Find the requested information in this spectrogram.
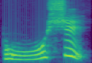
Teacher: we don't pronounce our 不 as a fourth tone as it is shown. You actually need to pronounce it second tone. So it will be 不是 second, fourth.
